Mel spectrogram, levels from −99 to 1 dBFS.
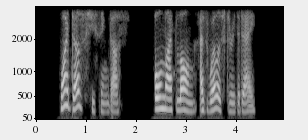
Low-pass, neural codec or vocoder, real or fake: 3.6 kHz; none; real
